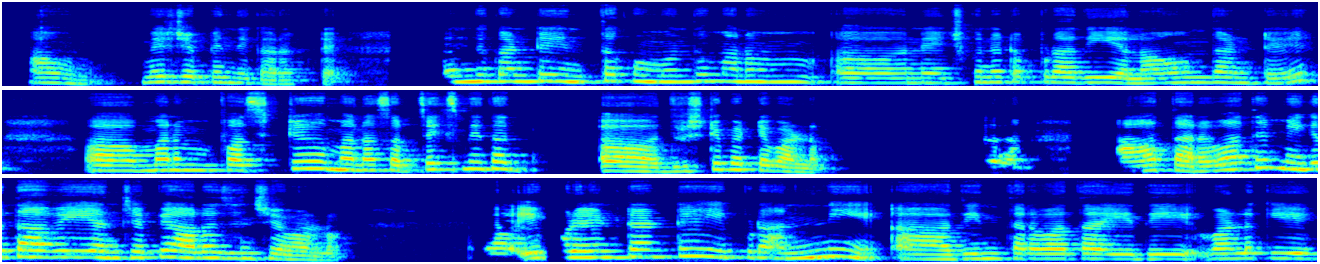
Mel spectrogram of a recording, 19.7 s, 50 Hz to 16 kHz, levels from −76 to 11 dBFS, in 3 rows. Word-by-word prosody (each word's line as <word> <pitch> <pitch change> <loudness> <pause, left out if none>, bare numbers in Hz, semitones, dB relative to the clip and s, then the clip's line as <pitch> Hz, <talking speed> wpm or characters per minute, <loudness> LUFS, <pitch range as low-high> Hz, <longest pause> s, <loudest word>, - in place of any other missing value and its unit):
అవును. 205 -6 -5 0.3
మీరు 240 +1 -2
జెప్పింది 225 -3 -4
కరక్టే. 155 0 -9 0.6
ఎందుకంటే, 265 +2 +1
ఇంతకు 270 +2 -2
ముందు 250 +2 -1
మనం 260 -1 +1 0.4
ఆహ్, 205 0 -3
నేర్చుకునేటప్పుడు 230 +3 -5
అది 220 0 -3
ఎలా 190 +1 -2 0.2
ఉందంటే, 215 -3 -5 0.7
ఆహ్, 220 -1 +4
మనం 235 0 +3 0.2
ఫస్ట్ 225 +5 +3 0.2
మన 240 -1 +4
సబ్జెక్ట్స్ 265 +5 +1
మీద 295 +1 +1 0.6
ఆహ్, 195 -2 +6
దృష్టి 200 +7 0
బెట్టేవాళ్ళం. 220 -10 +1 0.8
కదా! 310 - -3 0.6
ఆ - - +1 0.2
తరవాతే 240 +10 +3
మిగతావి 280 0 +3
అని 250 -1 +2
చెప్పి 260 +3 0
ఆలోజించేవాళ్ళం. 225 -11 0 0.7
కదా! 220 0 -2
ఇప్పుడేంటంటే 270 +4 +1 0.2
ఇప్పుడు 260 -2 -3
అన్నీ, 270 +6 +1 0.3
ఆహ్, 195 -1 +1
దీని 220 +1 -2
తర్వాత 210 0 +2 0.2
ఇది. 200 +1 -2 0.2
వాళ్ళకి 225 +1 -2
230 Hz, 115 wpm, -23 LUFS, 210-265 Hz, 0.8 s, ఆహ్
